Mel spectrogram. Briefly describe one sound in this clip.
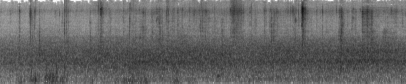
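Footsteps scuff on stone paving.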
